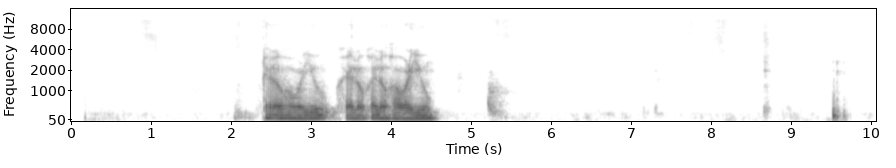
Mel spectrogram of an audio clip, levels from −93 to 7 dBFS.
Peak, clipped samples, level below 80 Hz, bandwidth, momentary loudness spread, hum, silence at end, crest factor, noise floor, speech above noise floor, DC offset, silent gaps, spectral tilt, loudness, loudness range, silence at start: -18 dBFS; under 0.1%; -50 dBFS; 4.1 kHz; 13 LU; none; 0.45 s; 20 dB; -89 dBFS; 58 dB; under 0.1%; none; -10 dB/octave; -33 LUFS; 19 LU; 2.4 s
